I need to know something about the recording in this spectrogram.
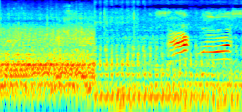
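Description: Honda Civic drag car's engine running at steady revs as it creeps forward. About a second in, the sound cuts to a lower engine drone with voices over it.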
